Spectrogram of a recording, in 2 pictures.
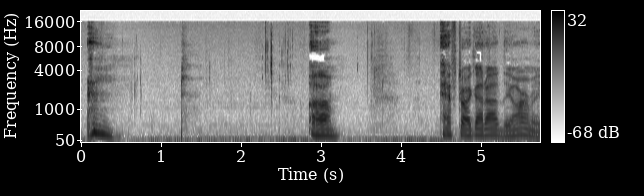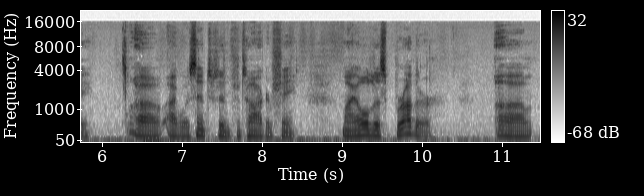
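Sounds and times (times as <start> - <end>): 
gravelly throat-clearing: 0.0 - 1.6
faint small noises: 0.0 - 11.4
speech: 2.9 - 3.3, 4.5 - 10.2, 10.9 - 11.4.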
